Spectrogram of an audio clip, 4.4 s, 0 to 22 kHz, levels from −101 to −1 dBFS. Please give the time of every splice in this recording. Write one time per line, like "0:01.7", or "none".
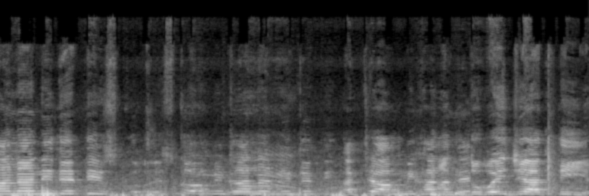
0:03.5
